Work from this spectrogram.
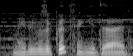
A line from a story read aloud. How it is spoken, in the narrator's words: Dustin muttered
